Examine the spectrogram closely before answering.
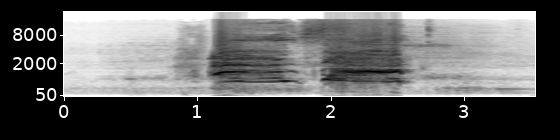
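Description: A young man screams loudly into a close microphone.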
